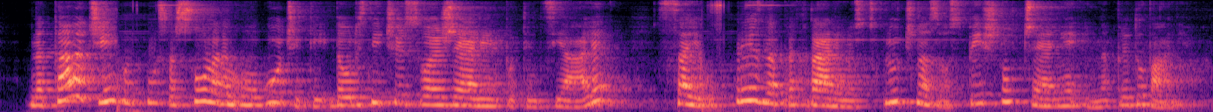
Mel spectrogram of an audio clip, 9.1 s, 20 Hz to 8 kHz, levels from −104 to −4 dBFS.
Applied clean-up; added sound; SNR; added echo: neural separator model SepFormer DNS4.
